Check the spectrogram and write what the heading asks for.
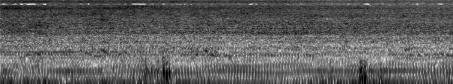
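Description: An engine running steadily at a low idle-like pitch, a constant low rumble, with two dull thumps about two seconds in and near the end.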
